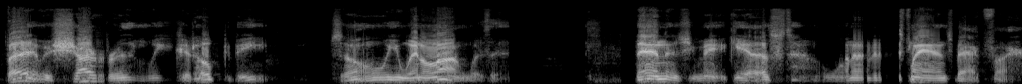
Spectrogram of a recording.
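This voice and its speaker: A man playing an embittered, haunted ex-firefighter in a dramatic script reading, with deliberate, halting delivery. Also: on the low side, sharp tone, dry recording, heavily acted, poor audio. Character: gruff embittered male ex-firefighter, haunted, angry at machines.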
